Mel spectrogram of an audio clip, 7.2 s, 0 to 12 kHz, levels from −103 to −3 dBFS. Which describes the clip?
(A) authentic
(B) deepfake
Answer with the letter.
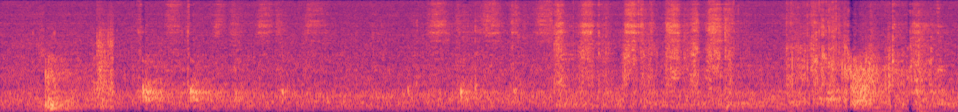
B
